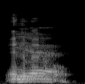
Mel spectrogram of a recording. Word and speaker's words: inimitable: How do you say that word? Inimitable? Inimitable? Inimitable, yeah.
